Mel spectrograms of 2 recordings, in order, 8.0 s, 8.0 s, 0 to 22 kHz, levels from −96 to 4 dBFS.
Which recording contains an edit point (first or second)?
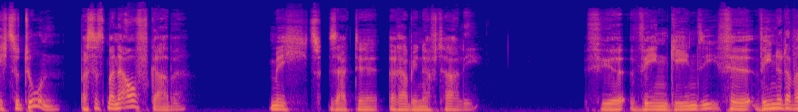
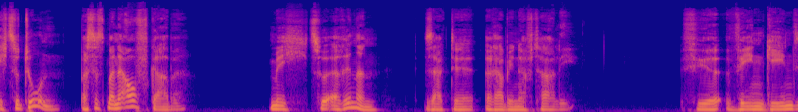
first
